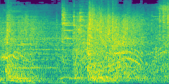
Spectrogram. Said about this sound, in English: Oh yeah, automatic gunfire. That's probably a dangerous thing, isn't it? For a mercenary, he's not picking out his shots too well, is he? Yes. Pick your targets, watch your background.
